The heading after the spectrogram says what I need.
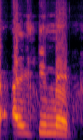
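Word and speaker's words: ultimate: हो गया अल्टीमेट। अब इ क्या हो गया? ई साइलेंट होता है।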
